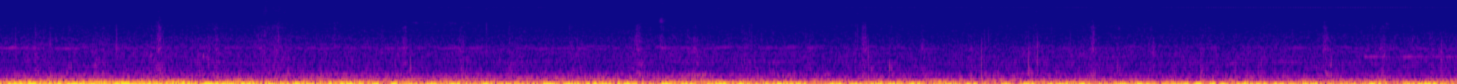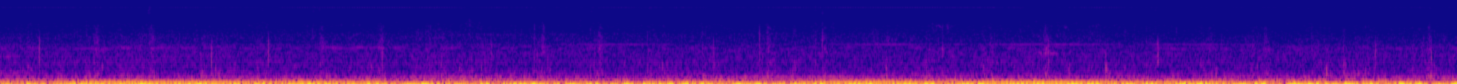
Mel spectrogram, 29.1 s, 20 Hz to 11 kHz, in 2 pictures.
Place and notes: UAM Campus UAM Morasko - buzz around the campus
(binaural)
soundwalk around the campus of the UAM. the area is packed with various power generators and transformers. it's impossible to find a place around the campus where one doesn't hear the electric buzz of machinery and power circuits. a raft from one mass of drone into another. around 3:30 i'm walking by a bunch of trees. the rustle of leaves pierces through the electric rumble.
